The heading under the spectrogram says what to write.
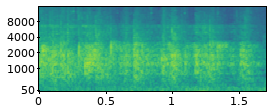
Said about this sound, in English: And if everyone would just give Cilla a big round of applause.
